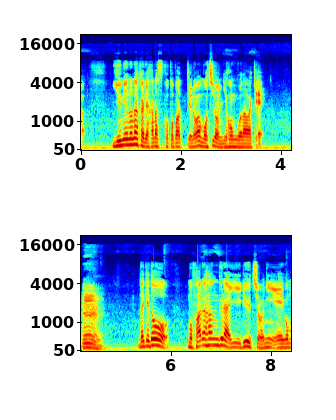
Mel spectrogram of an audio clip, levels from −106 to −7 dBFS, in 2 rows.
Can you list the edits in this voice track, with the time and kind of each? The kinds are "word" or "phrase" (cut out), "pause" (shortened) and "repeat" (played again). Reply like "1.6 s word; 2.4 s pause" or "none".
none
